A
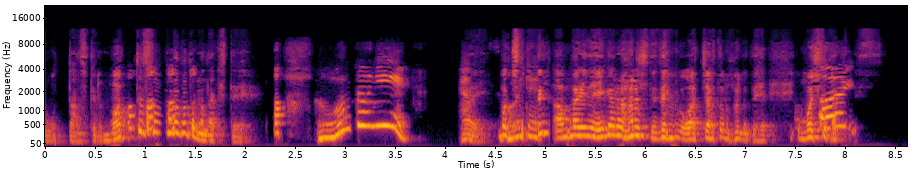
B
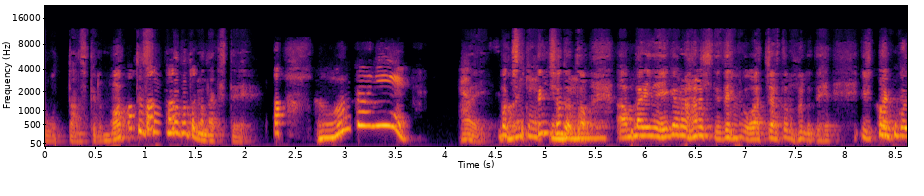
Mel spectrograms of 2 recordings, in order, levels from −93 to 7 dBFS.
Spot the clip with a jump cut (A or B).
A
